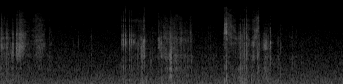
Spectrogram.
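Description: Glossy photobook pages being turned by hand: faint paper rustling in three short bursts, near the start, about two and a half seconds in, and about four and a half seconds in.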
